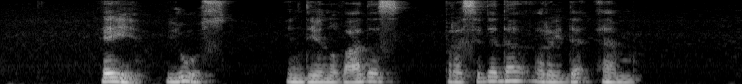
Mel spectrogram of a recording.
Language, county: Lithuanian, Vilnius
